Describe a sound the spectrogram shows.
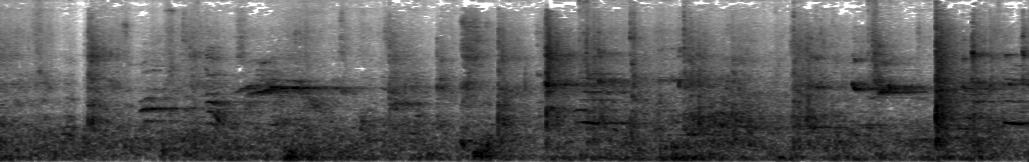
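Shuttlecocks are struck sharply with rackets in a rally.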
